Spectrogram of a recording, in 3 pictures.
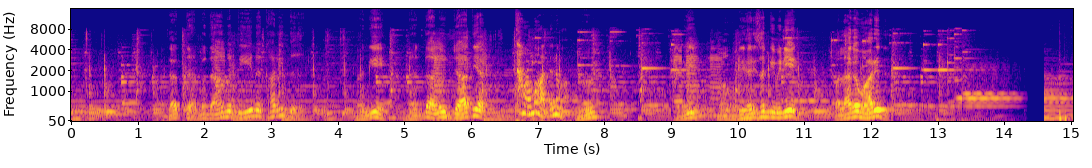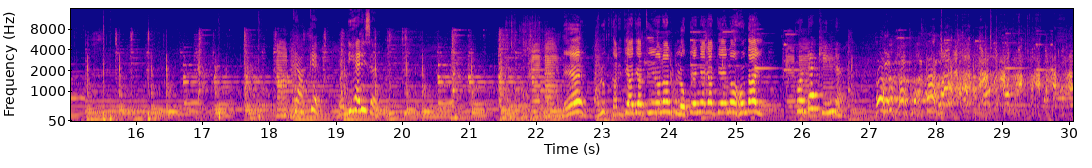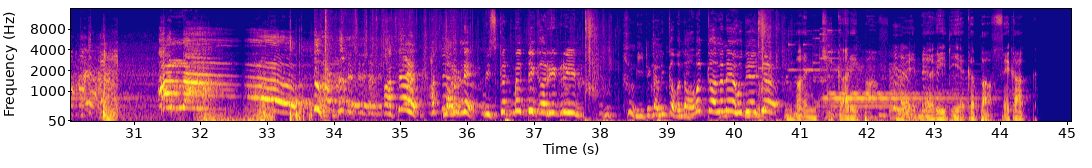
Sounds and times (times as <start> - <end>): Speech: 38.5 - 44.6.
